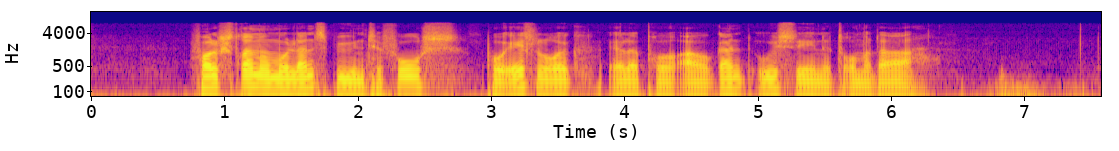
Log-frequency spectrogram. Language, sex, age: Danish, male, 62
